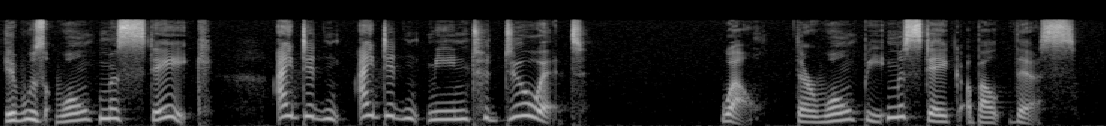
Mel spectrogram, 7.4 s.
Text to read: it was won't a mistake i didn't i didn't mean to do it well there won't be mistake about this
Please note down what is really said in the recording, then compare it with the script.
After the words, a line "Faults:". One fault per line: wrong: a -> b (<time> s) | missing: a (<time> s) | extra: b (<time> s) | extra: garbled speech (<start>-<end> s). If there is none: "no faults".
it was won't a mistake i didn't i didn't mean to do it well there won't be mistake about this
Faults:
no faults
